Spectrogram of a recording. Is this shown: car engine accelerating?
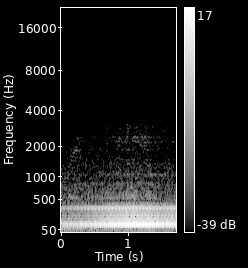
yes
